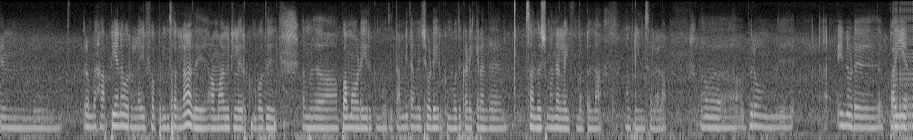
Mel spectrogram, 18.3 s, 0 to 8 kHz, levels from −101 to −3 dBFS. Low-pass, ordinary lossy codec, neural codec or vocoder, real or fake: none; none; none; real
